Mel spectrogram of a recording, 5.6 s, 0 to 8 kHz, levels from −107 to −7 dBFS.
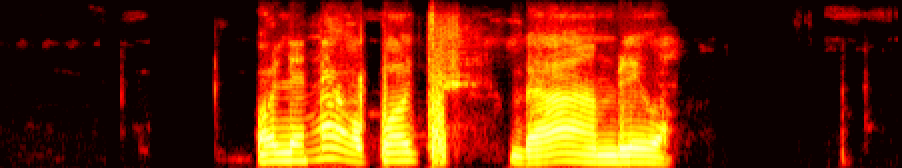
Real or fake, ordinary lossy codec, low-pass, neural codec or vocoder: real; Opus, 32 kbps; 7.2 kHz; none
